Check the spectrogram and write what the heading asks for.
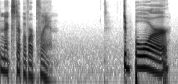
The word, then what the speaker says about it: de Boer: Meet me outside Hotel de Boer tomorrow, and then we'll start the next step of our plan. De Boer. There's no D.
